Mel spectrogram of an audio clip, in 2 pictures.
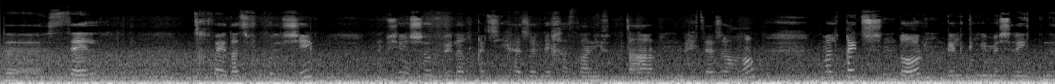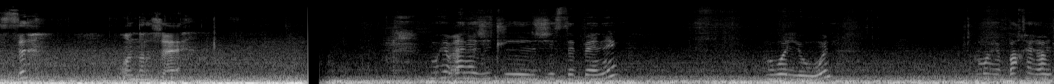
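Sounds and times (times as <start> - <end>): woman talking: 0.0 - 1.0, 2.0 - 11.0, 11.8 - 12.5, 14.8 - 16.8, 18.2 - 19.1, 20.2 - 21.0
car cabin rumble: 0.0 - 21.0.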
